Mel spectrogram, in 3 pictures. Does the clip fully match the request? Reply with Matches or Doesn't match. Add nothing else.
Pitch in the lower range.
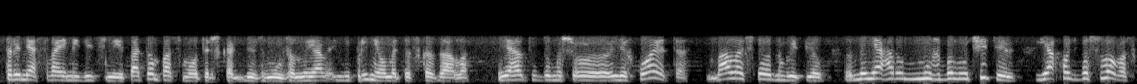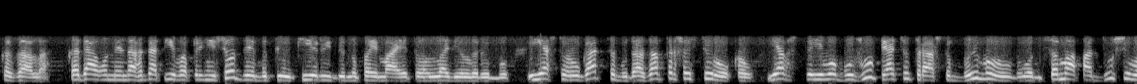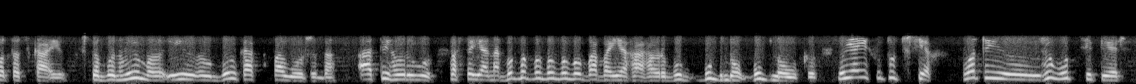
Doesn't match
